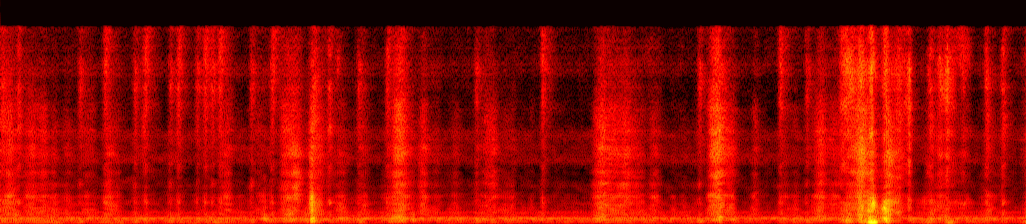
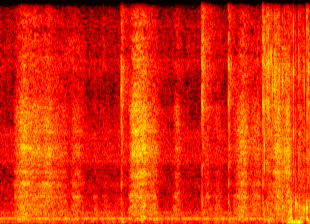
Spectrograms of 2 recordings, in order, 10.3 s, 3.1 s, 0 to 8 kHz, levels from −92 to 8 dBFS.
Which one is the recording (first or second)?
second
